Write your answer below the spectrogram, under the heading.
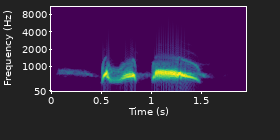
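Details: Spotted dove decoy luring wild doves to fight: a soft murmur, then a wavering double note and a long burry coo that fades downward.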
